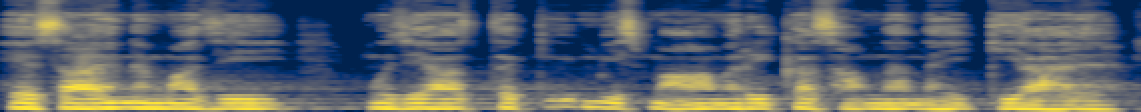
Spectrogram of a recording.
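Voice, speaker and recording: A man voicing a calm, educated young daughter-in-law in a storybook reading, polite and reasoning in a level way. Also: medium pitch, moderate pace, husky, in a large hall, close to an everyday voice.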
